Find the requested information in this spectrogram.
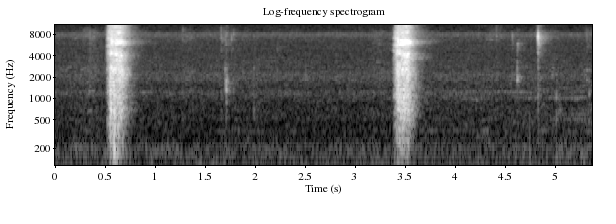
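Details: Cat on the verge of sneezing: two short, sharp sneezes about three seconds apart, with small nasal snuffles between, in a quiet room.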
